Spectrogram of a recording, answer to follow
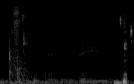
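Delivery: unvoiced murmur to self; whisper. Real, not acted. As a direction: whisper it under your breath. Whispered aside while working.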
